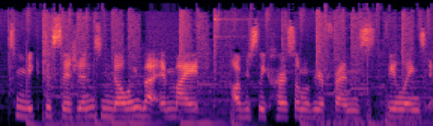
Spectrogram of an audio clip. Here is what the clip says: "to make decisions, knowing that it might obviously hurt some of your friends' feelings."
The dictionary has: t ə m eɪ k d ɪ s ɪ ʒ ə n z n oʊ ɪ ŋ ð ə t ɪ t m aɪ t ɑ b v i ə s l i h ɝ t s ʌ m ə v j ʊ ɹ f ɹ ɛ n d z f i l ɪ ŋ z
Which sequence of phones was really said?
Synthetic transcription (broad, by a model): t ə m eɪ k d ɪ s ɪ ʒ ə n z n oʊ ɪ ŋ ð ə t ɪ t m aɪ t ɑ b v i ə s l i h ɝ t s ʌ m ə v j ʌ ɹ f ɹ ɛ n d z f i l ɪ ŋ z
